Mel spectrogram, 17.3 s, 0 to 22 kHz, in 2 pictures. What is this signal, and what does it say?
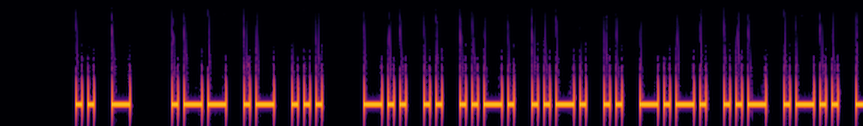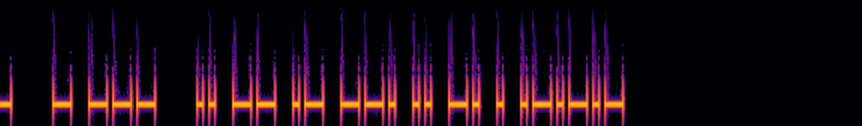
Morse code, heard as a keyed tone, about 20 wpm, 700 Hz. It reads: IT WAS DIFFICULT TO IMAGINE.
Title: Sentences from Top 1400 Words 20wpm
